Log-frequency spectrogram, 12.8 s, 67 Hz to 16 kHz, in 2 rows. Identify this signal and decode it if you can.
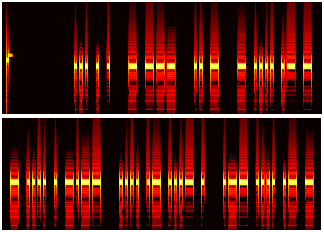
Morse code, heard as a keyed tone, about 22 wpm, 700 Hz. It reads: SEE TO IT THAT THEY HAVE WHAT
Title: Sentences from Top 1000 Words - Review Part 2 - 22wpm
